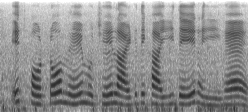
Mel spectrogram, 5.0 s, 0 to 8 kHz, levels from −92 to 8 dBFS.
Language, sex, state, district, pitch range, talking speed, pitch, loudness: Hindi, female, Madhya Pradesh, Katni, 210-245 Hz, 110 wpm, 230 Hz, -15 LUFS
